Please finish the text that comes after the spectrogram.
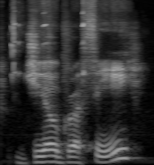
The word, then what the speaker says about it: geography: Now if the word ends with the suffix, and what's the suffix? PHY is the suffix, then the main or primary stress falls on antepenultimate syllable, that's third to the last syllable.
